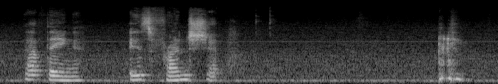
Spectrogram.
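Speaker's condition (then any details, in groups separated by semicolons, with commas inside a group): No condition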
